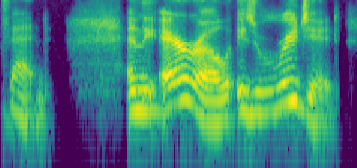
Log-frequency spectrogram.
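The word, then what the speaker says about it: saighead: aspects of our being the Irish word for Arrow is pronounced said and the arrow is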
